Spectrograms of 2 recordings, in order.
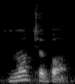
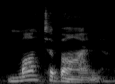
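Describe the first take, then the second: First: It is said with a French accent. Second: It is said with an American accent.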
